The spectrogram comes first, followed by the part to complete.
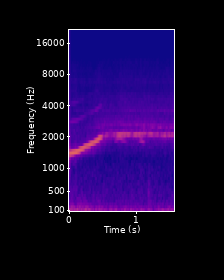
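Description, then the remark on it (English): A professional whistler's single high-pitched whistle slides steadily upward, then holds a bright sustained note, clear with a faint low background rumble and no talking. “How high can you whistle? Pitch wise.”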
